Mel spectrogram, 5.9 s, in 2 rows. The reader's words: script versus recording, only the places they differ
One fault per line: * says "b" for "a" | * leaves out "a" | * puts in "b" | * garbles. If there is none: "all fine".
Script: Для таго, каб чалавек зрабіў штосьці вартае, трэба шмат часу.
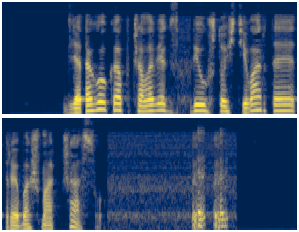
all fine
